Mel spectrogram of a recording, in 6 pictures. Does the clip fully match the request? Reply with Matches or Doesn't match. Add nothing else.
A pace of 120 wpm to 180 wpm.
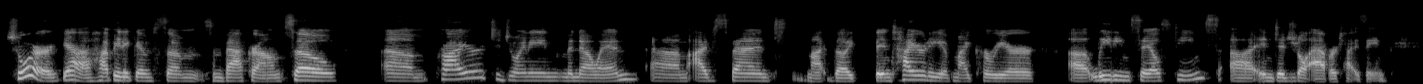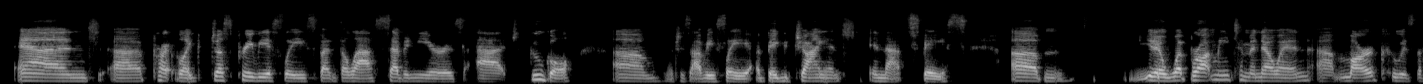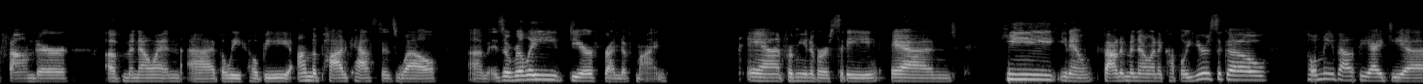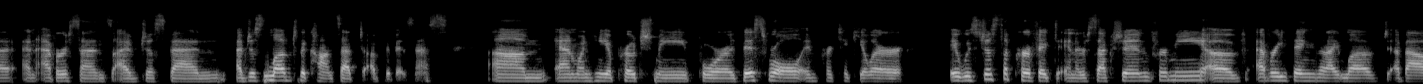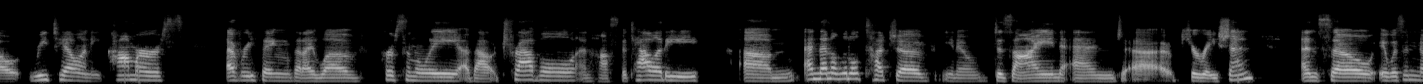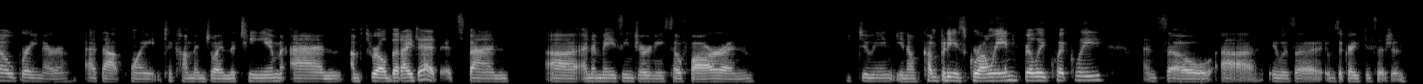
Matches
